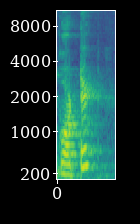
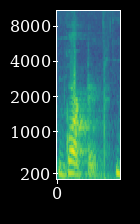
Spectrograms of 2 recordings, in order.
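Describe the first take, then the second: First: It is said as a question. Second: It is said as a statement. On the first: Asking whether the listener understood. "तब आप सवाल की तरह पूछ रहे हो।" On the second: Saying that one has understood. "मतलब मैं समझ गया"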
